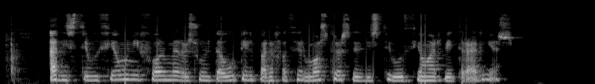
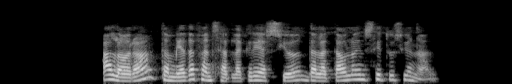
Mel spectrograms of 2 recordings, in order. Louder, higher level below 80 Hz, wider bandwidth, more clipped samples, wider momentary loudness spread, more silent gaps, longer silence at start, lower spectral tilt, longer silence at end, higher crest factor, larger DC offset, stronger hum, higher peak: second, -26 LUFS vs -17 LUFS; about the same, -58 dBFS vs -62 dBFS; first, 11.5 kHz vs 8 kHz; neither; second, 7 LU vs 10 LU; neither; second, 0.1 s vs 1.05 s; about the same, -4.5 dB/octave vs -5 dB/octave; about the same, 0.8 s vs 0.75 s; first, 26 dB vs 16 dB; neither; neither; about the same, 0 dBFS vs -2 dBFS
